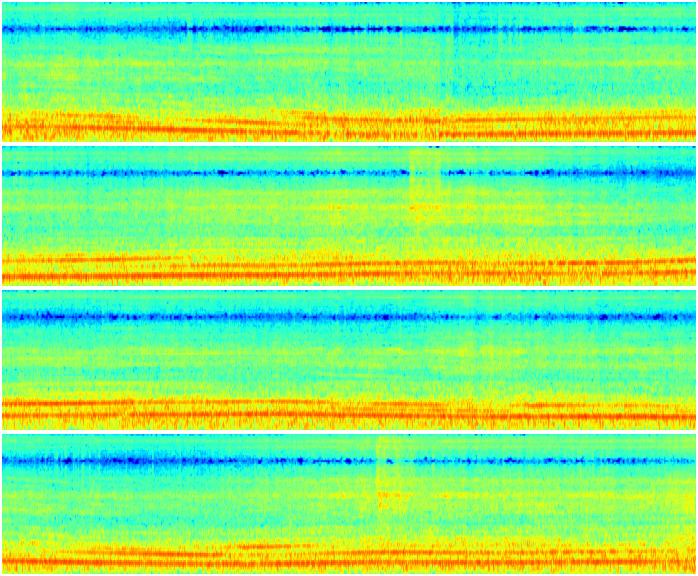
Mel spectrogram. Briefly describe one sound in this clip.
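A motorcycle engine roars close by, its pitch rising and falling as it speeds up and slows through turns.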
